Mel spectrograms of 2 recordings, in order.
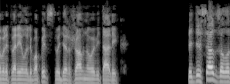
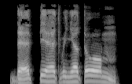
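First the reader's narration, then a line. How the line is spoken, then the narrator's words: Female hissing. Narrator (Russian): зашипела на них Василиса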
